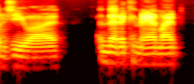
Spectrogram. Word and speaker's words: GUI: We have a GUI or a GUI. I pronounce it GUI. A lot of really older guys, if you have any professor or mentor that's been, programming bioinformatics since the 90s, they'll call it a GUI.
